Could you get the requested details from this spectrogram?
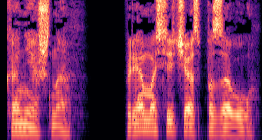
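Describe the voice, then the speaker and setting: A man's voice: lowish voice, animated, a little slow, no echo, clean studio sound, pitched above the performer's own voice. A man reading aloud, voicing a fussy older male official who speaks in a plaintive, exclaiming way. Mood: lamenting.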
